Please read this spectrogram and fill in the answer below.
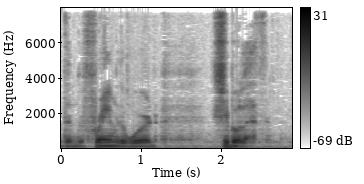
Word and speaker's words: shibboleth: This was being wise as a serpent, but how they had them to frame the word shibboleth. And they couldn't say it right, but said siboleth.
